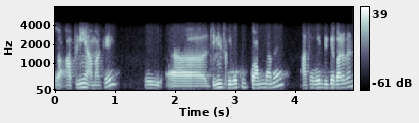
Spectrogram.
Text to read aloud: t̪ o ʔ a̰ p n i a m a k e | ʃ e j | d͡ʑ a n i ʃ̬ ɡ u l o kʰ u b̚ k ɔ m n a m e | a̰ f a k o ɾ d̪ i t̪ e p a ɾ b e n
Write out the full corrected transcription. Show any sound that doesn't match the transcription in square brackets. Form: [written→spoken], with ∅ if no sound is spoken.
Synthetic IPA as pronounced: t̪ o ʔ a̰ p n i a m a k e | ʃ e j | d͡ʑ [a→i] n i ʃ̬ ɡ u l o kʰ u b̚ k ɔ m n a m e | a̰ [f→ʃ] a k o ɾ d̪ i t̪ e p a ɾ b e n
